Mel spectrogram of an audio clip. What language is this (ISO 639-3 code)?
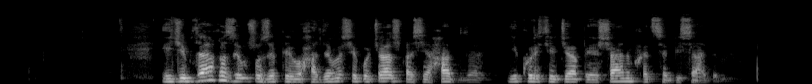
kbd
